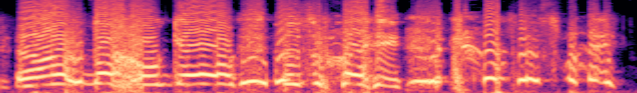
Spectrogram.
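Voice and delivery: high, loud panicked squeal; laughing panic squeal; panicked shriek. Real, not acted. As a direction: shriek at them to run this way. Panicked escape from Slender.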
